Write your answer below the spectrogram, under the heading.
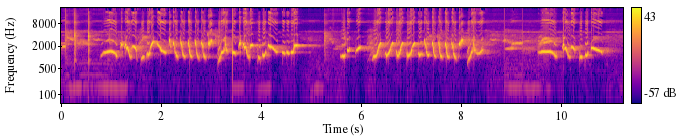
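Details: White-rumped shama song meant to stir up other shamas: two long bursts of fast, rolling whistled notes sweeping up and down in rapid series, separated by a short gap, with a faint low hum underneath at times.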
